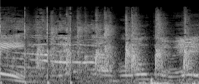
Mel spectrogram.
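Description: A brief scattering of claps, loud and close, breaks out over a busy background of music and voices, the hand claps landing at an uneven, irregular pace.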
